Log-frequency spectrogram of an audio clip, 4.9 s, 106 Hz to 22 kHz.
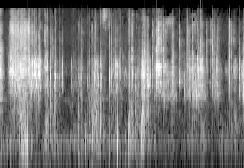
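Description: Long pink acrylic nails tap and scratch the body of a small, hollow black plastic Tascam portable recorder with metal mic capsules. The result is a dense, irregular stream of bright, crisp clicks and scratchy rasps centered around 2.6 kHz, with almost no low end. Each tap is short and quickly fading, swelling and easing in bursts throughout.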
